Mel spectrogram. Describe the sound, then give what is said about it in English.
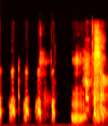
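A small animal sneezes in a quick run of five or six short, snuffly bursts, followed by a louder, longer stretch of mixed noise that may include a voice. “Bless you, little buddy.”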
